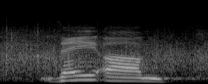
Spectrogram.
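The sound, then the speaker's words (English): A crowd claps steadily in a dense, even wash of applause for the band at a worship service, with a voiced cheer or whoop rising over it for about a second in the middle. “And also, if you guys wouldn't mind giving the band a round of applause as well.”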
